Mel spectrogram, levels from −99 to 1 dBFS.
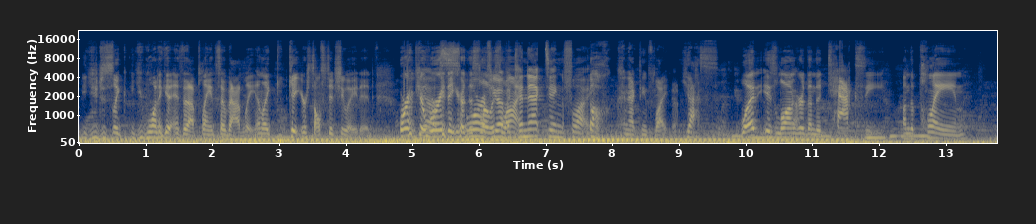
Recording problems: low rumble; noticeable; throughout; 10 dB below the speech
background chatter; faint; throughout; 4 voices, 25 dB below the speech

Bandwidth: 15 kHz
